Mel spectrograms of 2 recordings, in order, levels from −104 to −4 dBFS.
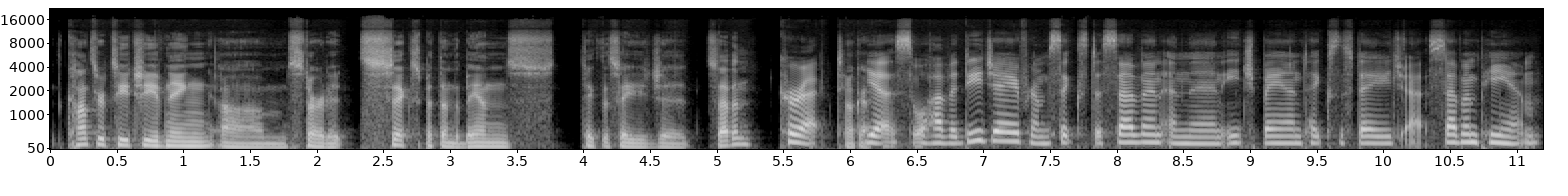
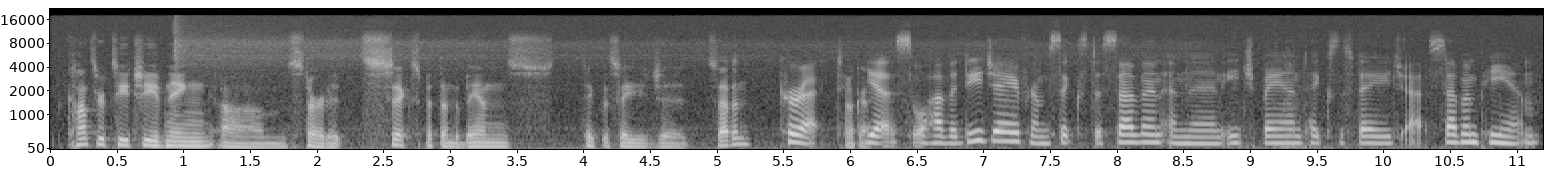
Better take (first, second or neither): first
